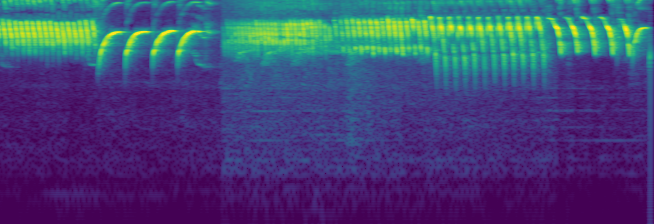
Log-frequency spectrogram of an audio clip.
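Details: Canary song played as a lure for other canaries: a dense buzzy trill, a few swooping whistles, a long rolling trill and a closing run of repeated downslurred notes.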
